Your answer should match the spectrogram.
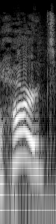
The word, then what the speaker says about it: Hart: good friend Robbie Hart it is HR t on her last name and that is called heart in two places yeah I just like your heart that how that's spelled and uh she is actually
